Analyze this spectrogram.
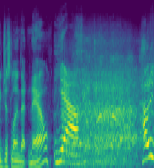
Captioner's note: laughter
